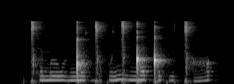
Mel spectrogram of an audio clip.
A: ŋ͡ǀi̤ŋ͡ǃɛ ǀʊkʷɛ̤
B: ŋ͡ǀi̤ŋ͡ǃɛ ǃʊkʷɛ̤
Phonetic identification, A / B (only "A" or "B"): B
